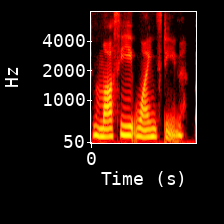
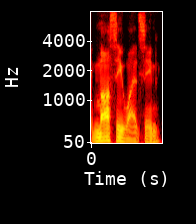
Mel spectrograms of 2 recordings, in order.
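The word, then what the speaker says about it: Mosse Weinstein: It's counterintuitive. It's Mossy Weinstein. – Okay, Mossy Weinstein.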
